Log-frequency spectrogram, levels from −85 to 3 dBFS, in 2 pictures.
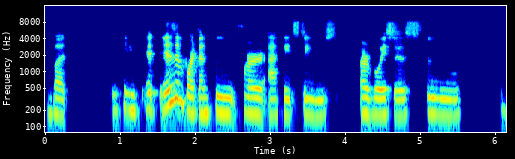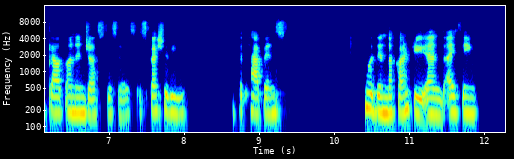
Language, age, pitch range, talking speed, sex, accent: Filipino, 20-39, 160-185 Hz, 135 wpm, female, native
